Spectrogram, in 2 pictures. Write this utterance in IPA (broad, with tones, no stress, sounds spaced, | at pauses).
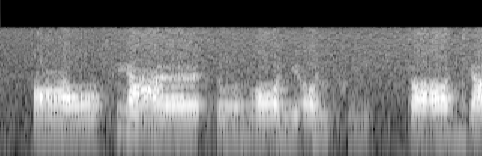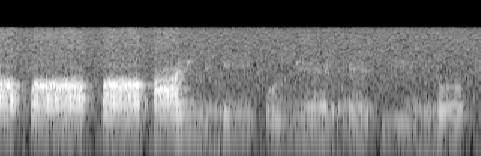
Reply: ʕ ɔː˨ x ɪ˦ ʕ ɜː˨ s ʊ˨ ɦ ɔ˧ lʲ ɔ˧ lʲ f i˨ tː ɒː˧ dʲ ɑ˦ ɓ ɑː˦ ɓ ɑː˦ ʔ ʕ i˦ lʲ r iː˦ ʔ ʊ˨ ʎ ɪː˦˨ r ɪː˧ ʔ ʎ i˨ r ʊ˨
